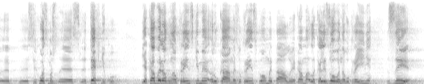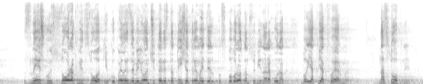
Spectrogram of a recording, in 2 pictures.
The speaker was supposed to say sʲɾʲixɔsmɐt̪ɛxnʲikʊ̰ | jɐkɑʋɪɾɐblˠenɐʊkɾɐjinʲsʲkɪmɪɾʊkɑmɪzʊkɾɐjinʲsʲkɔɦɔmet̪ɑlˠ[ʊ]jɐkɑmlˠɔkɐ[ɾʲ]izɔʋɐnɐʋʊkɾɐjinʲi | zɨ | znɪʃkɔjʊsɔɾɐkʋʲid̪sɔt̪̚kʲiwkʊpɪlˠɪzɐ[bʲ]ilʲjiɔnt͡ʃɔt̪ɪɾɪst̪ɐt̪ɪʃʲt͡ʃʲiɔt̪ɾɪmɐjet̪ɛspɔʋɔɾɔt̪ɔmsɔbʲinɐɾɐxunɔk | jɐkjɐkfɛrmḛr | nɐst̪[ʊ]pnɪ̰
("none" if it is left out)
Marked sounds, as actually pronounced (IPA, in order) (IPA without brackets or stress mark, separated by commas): ʊ, lʲ, mʲ, u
